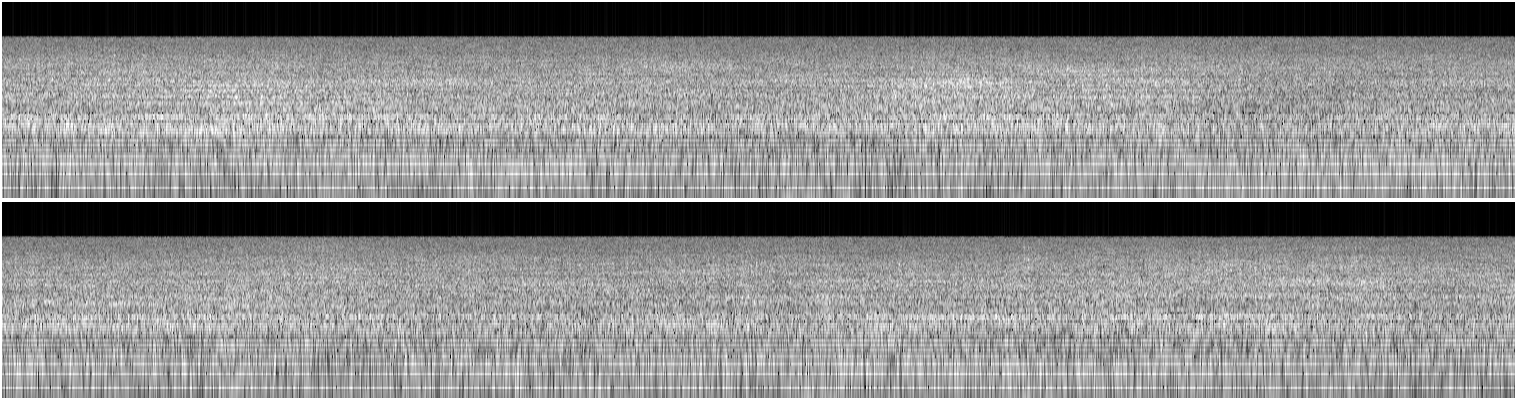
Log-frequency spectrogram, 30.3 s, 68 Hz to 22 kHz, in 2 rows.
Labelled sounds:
10.6	10.8	vessel noise, 2.8 to 3.1 kHz

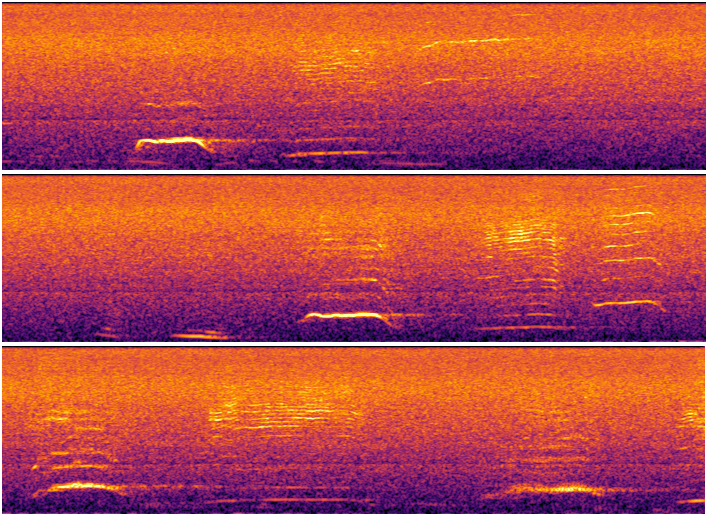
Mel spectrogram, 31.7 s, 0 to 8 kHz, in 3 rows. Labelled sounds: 2.1	2.9	humpback whale, 1.1 to 1.3 kHz
6.3	8.0	humpback whale, 2.0 to 6.5 kHz
15.9	16.2	humpback whale, 1.0 to 1.2 kHz
18.1	18.6	humpback whale, 2.4 to 3.0 kHz
19.5	20.5	humpback whale, 1.5 to 4.2 kHz
21.8	22.1	humpback whale, 0.99 to 2.4 kHz
24.6	25.3	humpback whale, 1.8 to 2.1 kHz

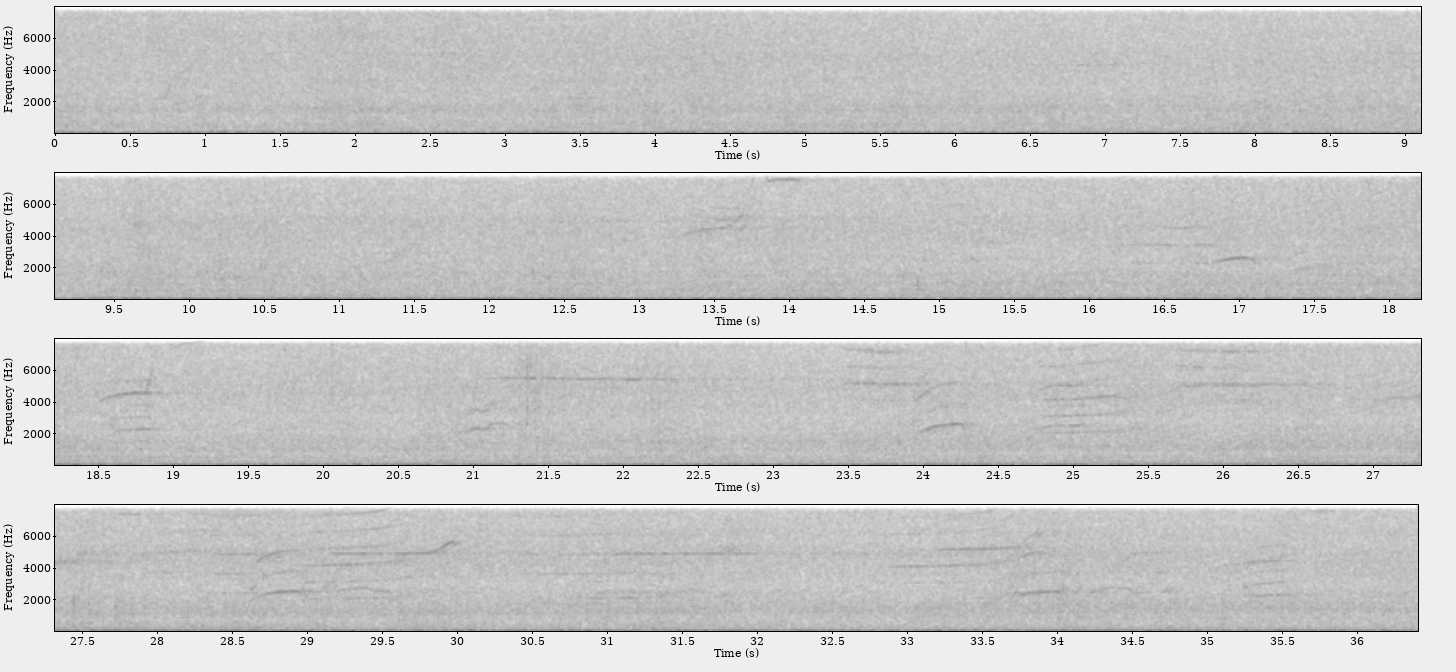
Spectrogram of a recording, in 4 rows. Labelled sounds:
32.9	34.5	killer whale, southern resident, 2.0 to 6.2 kHz

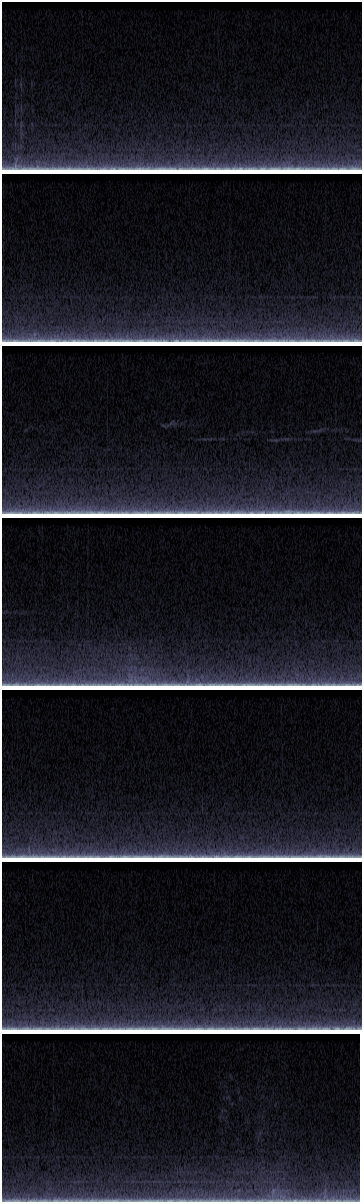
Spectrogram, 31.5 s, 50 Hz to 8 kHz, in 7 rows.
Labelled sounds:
12.7	13.6	killer whale, 3.4 to 4.9 kHz

